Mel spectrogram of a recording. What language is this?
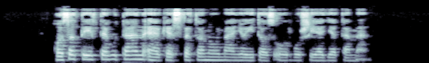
Hungarian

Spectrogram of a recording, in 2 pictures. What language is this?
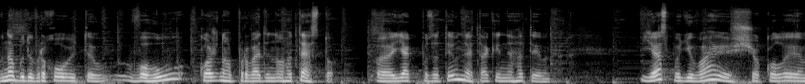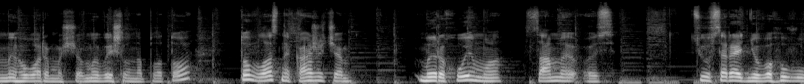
Ukrainian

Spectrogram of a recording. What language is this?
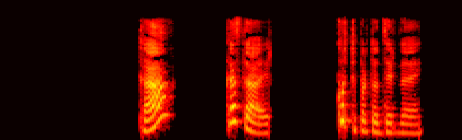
Latvian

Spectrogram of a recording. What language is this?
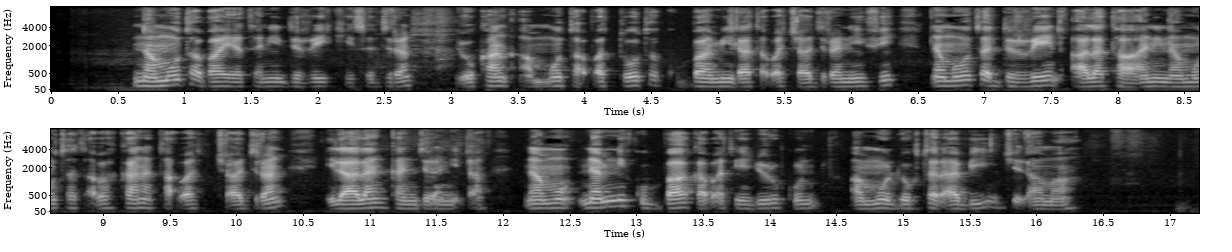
Oromo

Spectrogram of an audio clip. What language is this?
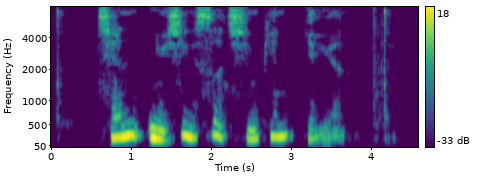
Chinese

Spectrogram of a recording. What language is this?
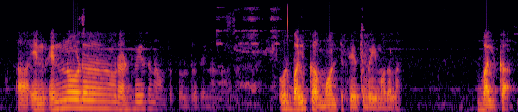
Tamil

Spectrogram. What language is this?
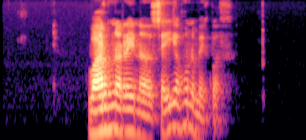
Icelandic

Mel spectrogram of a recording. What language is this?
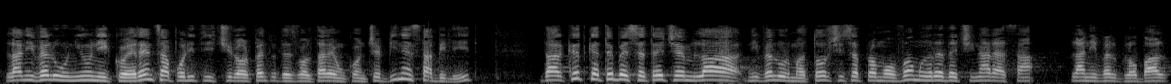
Romanian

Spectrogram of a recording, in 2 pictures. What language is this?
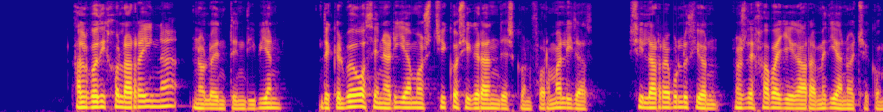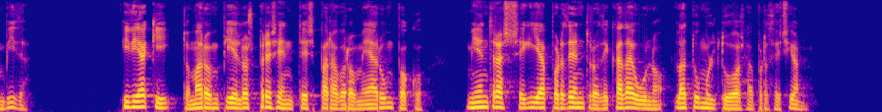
Spanish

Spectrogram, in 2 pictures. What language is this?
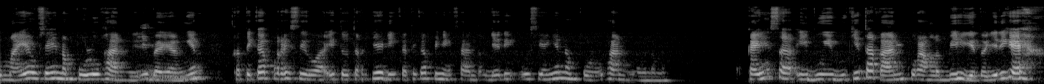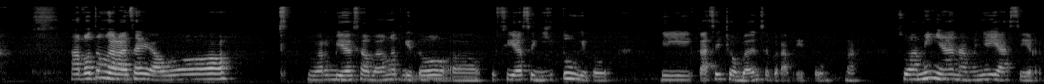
Indonesian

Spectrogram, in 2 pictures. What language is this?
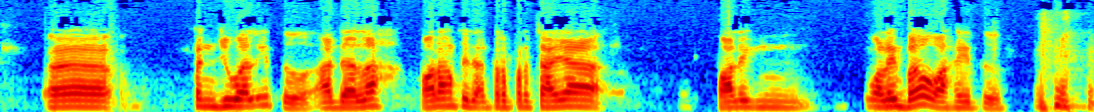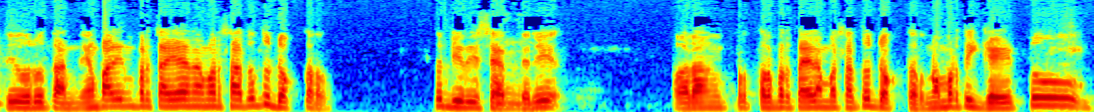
Indonesian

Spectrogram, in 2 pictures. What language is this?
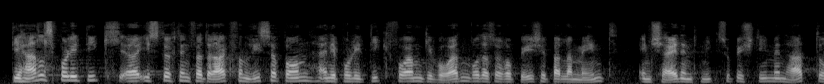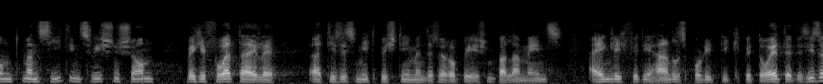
German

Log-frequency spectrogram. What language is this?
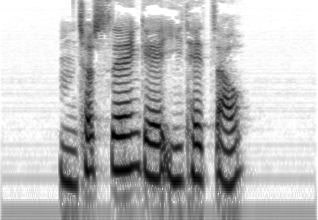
Cantonese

